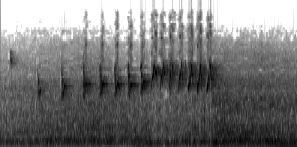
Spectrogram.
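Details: Striated grassbird singing, recorded as tutor song for songbirds: short sharp chips quicken into a rapid run of bright, slightly rising notes over a steady low hum of background noise.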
